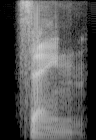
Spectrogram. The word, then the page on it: thane: British English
